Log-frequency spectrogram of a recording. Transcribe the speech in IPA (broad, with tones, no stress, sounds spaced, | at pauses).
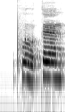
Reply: pʰ l ɤː˨˩ t̚ k ɛː˧ n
